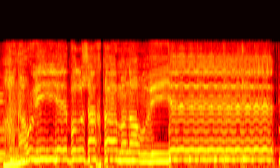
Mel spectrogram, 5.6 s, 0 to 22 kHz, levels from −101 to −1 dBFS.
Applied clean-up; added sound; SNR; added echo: none; none; none; none.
